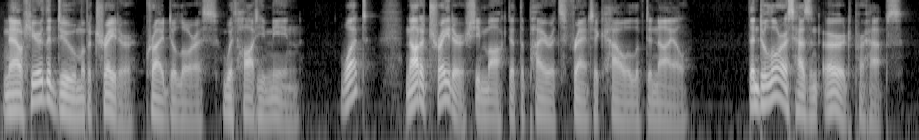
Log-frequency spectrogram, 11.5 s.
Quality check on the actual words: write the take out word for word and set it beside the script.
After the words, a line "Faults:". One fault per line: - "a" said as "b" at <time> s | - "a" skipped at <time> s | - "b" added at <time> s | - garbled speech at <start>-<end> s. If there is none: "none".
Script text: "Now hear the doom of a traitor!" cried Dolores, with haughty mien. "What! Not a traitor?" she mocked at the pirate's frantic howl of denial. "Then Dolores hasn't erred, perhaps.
"Now hear the doom of a traitor!" cried Dolores, with haughty mien. "What! Not a traitor?" she mocked at the pirate's frantic howl of denial. "Then Dolores hasn't erred, perhaps.
Faults:
none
